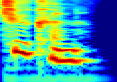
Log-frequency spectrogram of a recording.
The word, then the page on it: toucan: British English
